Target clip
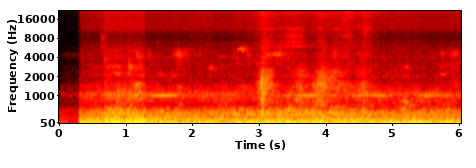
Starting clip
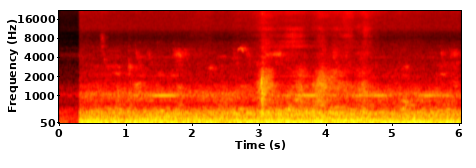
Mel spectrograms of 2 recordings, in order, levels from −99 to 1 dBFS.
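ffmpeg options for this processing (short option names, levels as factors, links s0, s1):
-filter_complex "[0:a]asettb=1/sr,asplit=3[s0][s1][s2];[s0]atrim=end=0.674[s3];[s1]atrim=start=0.67:end=1.28,asetpts=PTS-STARTPTS,afade=t=in:d=0.004:c=qsin,afade=t=out:st=0.606:d=0.004:c=qsin,acontrast=51[s4];[s2]atrim=start=1.276[s5];[s3][s4]acrossfade=d=0.004:c1=hsin:c2=qsin[s6];[s6][s5]acrossfade=d=0.004:c1=qsin:c2=hsin,adynamicequalizer=threshold=0.00501:dfrequency=2000:dqfactor=0.7:tfrequency=2000:tqfactor=0.7:attack=5:release=100:ratio=0.375:range=3:mode=boostabove:tftype=highshelf,volume=0.562"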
